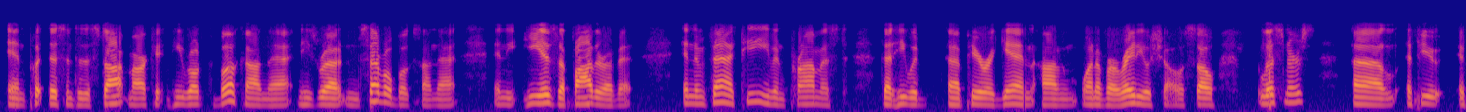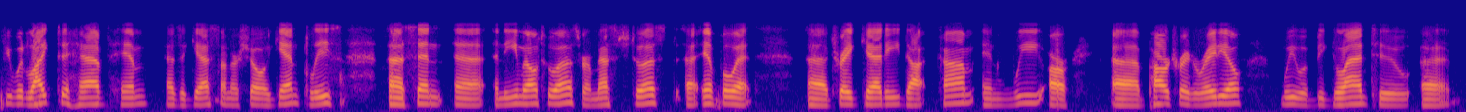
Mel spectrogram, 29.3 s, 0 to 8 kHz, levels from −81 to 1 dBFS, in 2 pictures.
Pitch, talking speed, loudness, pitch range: 140 Hz, 195 wpm, -27 LUFS, 130-150 Hz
